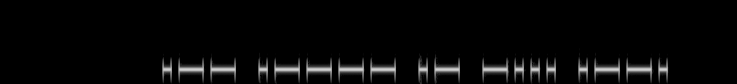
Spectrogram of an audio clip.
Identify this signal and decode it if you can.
Morse code, heard as a keyed tone, about 15 wpm, 700 Hz. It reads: W1ABP
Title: USA Call Signs - 5 Characters - Repeated 2x - 15wpm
